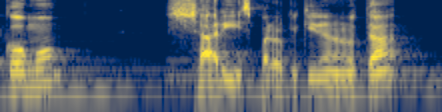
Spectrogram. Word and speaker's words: charis: Se pronuncia como charis, para los que quieren anotar, C de casa, H, A, con acento, R, I, S.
